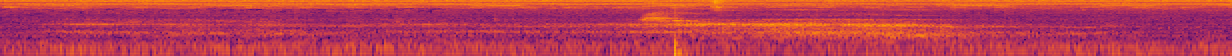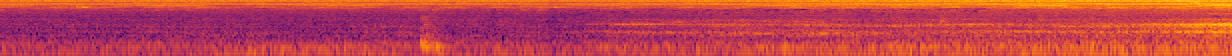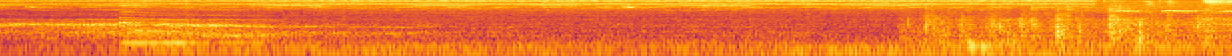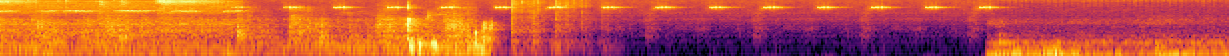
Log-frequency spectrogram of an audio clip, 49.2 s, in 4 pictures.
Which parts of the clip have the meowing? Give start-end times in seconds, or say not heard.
6.4-7.2, 25.8-27.3, 41.0-41.9.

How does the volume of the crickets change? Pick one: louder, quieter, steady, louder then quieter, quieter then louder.
louder.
